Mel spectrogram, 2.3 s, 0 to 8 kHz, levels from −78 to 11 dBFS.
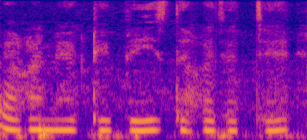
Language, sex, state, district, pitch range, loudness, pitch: Bengali, female, Assam, Hailakandi, 210-220 Hz, -16 LUFS, 215 Hz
